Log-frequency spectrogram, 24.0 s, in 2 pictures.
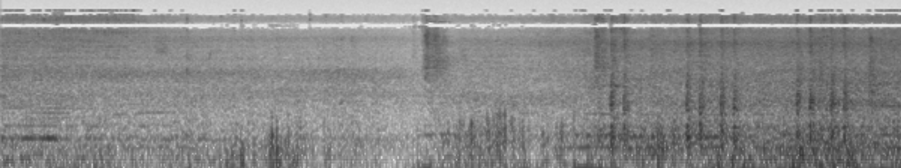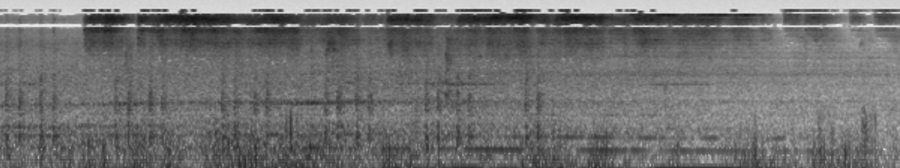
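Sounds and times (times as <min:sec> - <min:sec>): train wheels clicking over rail joints: 0:07.6 - 0:20.5
rushing hiss: 0:12.8 - 0:24.0.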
